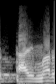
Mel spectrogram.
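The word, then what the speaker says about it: Tiemann: तो ये हमारा नेक्स्ट रिएक्शन जिसका नाम है राइमर टाइमन रिएक्शन। इसको टाइमर भी बोलते हैं कोई कोई, लेकिन मैं टाइमन ही बोलता हूँ क्योंकि इसका स्पेलिंग यही होता है।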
